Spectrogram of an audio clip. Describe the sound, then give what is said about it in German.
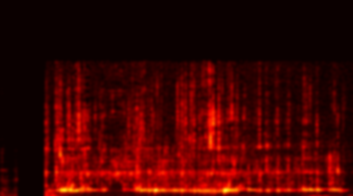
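Cold rosé wine pours steadily into a glass in South Tyrol, a bright gurgling trickle with a rising pitch as the glass fills, lasting about three seconds after a brief silence, with no talking. “Ja, und weil der Genuss bei keiner eingeschenkt Episode fehlen darf, ähm, schenke ich mir jetzt auch heute ein schönes Glas kalter Rasee ein.”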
